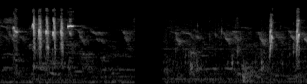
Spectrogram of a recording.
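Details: Young king konin kept as a group: a quick run of about seven loud, sharp, high chirps, then near silence and two more bright notes near the end.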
